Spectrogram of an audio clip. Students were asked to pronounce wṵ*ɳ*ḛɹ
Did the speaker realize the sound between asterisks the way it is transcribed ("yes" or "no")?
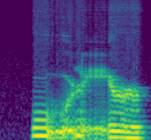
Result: yes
